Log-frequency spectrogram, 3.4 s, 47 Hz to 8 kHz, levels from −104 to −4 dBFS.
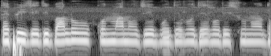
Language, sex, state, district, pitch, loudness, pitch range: Chakma, female, Tripura, Unakoti, 180 Hz, -17 LUFS, 180-185 Hz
